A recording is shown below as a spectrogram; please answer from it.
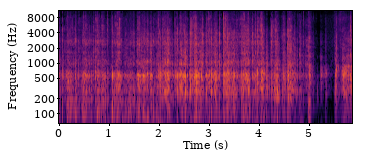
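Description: A hollow, dark blue cardboard box with a textured paper-covered surface is scratched and tapped with fingernails. It makes a dense, fast rasping scratch with quick taps and a hollow mid-range tone. The sound briefly drops out near the end, then resumes.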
